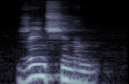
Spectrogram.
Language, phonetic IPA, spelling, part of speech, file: Russian, [ˈʐɛnʲɕːɪnəm], женщинам, noun, LL-Q7737 (rus)-женщинам.wav
- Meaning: dative plural of же́нщина (žénščina)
